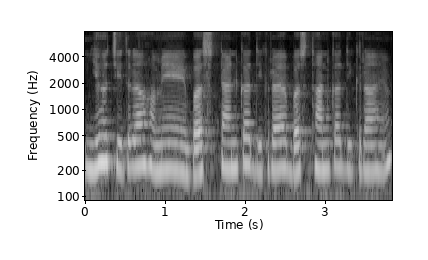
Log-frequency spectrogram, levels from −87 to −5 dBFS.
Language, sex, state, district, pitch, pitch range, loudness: Hindi, female, Uttar Pradesh, Jalaun, 205 Hz, 195-215 Hz, -30 LUFS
